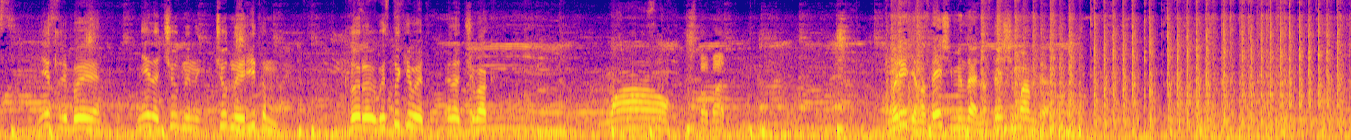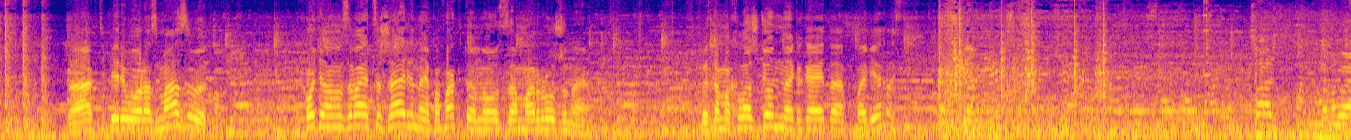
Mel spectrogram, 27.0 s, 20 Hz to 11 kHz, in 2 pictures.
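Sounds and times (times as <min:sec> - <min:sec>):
voices: 0:00.0 - 0:10.9, 0:14.1 - 0:27.0
background music: 0:00.0 - 0:27.0.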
